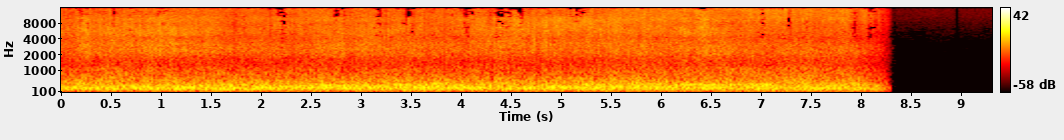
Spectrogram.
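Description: Strong wind roars steadily in a storm.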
